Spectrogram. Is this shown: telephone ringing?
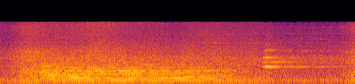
no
